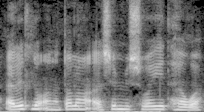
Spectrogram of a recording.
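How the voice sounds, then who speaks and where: A woman's voice: fairly high pitch, fairly even intonation, very fast, creaky, mellow. A woman voicing a brave young Egyptian woman. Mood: plain. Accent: Egyptian Arabic.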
